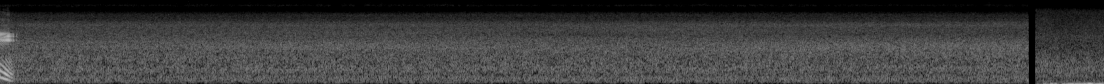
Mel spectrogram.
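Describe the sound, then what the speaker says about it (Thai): A waterfall at the second tier of a cascade in a Thai national park near Phayao, an even, continuous rushing roar heard steadily and fairly near, cutting off briefly just before the end. "ตอนนี้ฟังก็ถึงน้ำตกชั้นที่สองนะคะ"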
